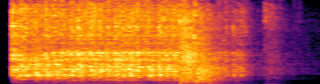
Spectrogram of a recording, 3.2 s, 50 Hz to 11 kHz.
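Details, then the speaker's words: LS stroker V8, first start after rebuild: loud, ragged run with an uneven, lumpy beat that sags and dies; misfire because a pushrod was not seated in its lifter, leaving an intake rocker not opening. "So, unfortunately, we were not opening the intake rocker, and that's why it sounded like it was missing, loading up."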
